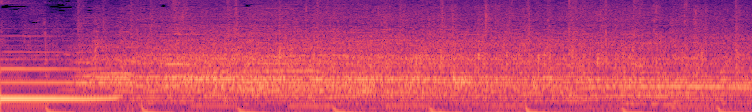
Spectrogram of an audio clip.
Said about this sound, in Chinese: 我要欢呼，我还要掌声。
